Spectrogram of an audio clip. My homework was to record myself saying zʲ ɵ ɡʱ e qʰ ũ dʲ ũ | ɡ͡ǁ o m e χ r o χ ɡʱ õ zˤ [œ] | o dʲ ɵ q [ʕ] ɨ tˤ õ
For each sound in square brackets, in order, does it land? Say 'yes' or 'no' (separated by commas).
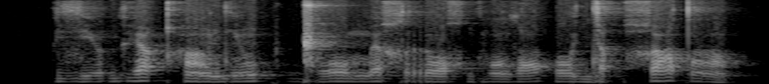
no, no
